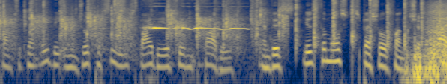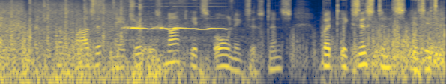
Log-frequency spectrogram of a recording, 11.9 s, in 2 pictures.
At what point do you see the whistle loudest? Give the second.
8 s.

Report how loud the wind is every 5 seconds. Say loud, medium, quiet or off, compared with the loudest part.
off, loud, loud.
